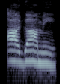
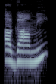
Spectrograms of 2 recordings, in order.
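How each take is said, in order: First: Said in the usual way. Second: आगामी with a short opening "a"; mispronounced. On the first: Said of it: "शुद्ध". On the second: Shown as a demonstration. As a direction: say आगामी as "agaami". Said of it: "अशुद्ध".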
